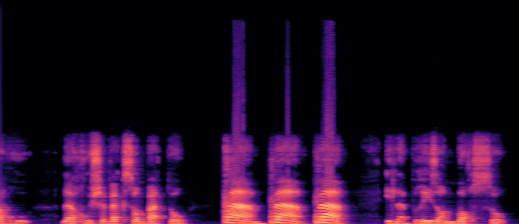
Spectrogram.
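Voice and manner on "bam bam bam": loud voiced bam sound effects; imitated blows; loud bangs. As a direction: smash the hive. Smashing hive with stick.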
